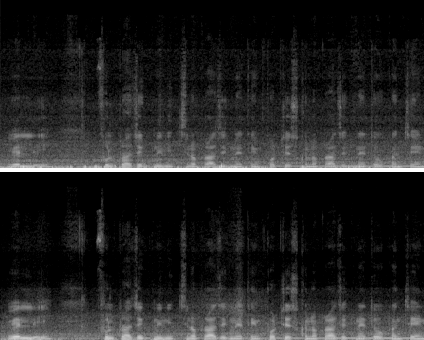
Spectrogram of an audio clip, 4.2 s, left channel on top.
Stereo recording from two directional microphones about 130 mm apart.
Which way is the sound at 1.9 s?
30° right (ahead or behind).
